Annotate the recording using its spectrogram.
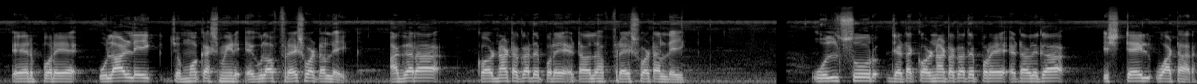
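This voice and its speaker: A man teaching an exam-prep lesson, reading through a list of facts in a plain, steady, item-by-item way. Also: on the high side, clean tone. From Assam, India.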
